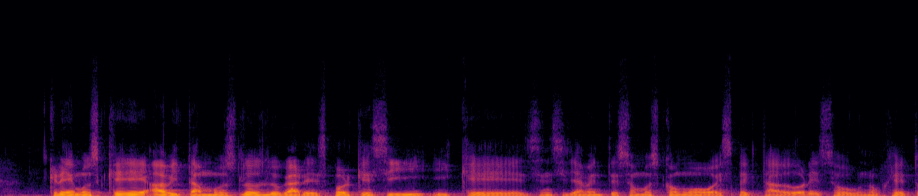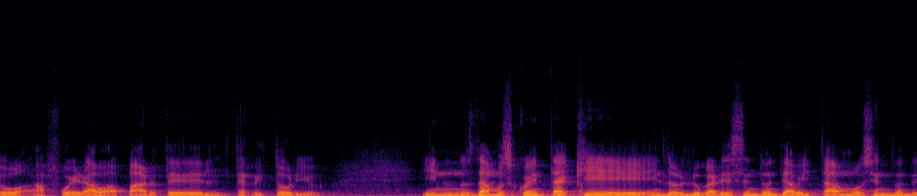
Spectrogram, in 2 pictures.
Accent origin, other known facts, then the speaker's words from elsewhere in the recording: Bosa, Bogotá, Colombia; born there; Yo pues nací en Bosa, mi familia materna toda es de Bosa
